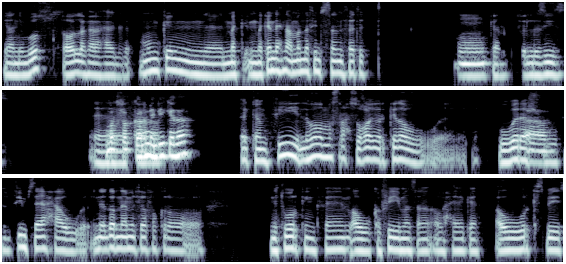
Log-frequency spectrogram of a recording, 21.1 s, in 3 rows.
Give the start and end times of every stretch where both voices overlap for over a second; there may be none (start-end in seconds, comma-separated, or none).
none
